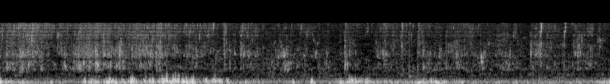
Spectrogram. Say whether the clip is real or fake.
real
